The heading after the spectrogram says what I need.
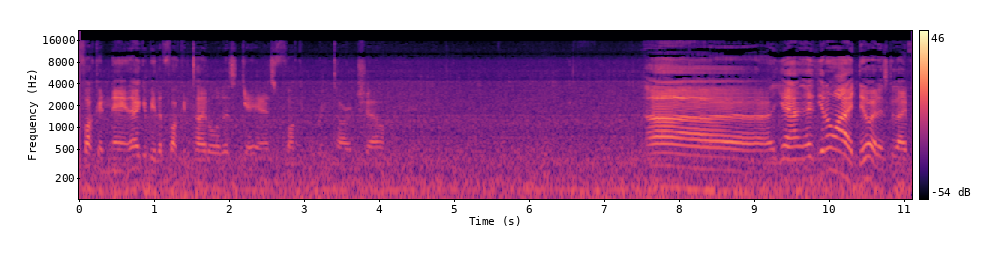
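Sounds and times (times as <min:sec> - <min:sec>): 
truck cabin rumble on the road: 0:00.0 - 0:11.1
speech: 0:00.1 - 0:04.4, 0:07.6 - 0:08.2, 0:09.2 - 0:11.1.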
